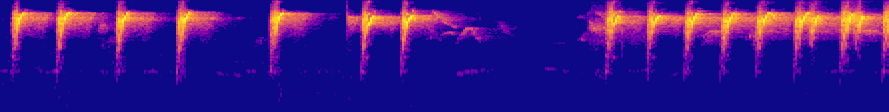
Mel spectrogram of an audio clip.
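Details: Brown-throated sunbird song for training birds: spaced, piercing high chirps, a silent pause, then a faster run of thin notes.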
